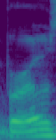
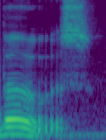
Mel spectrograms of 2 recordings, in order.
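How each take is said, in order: First: The word is said with an R sound. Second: The word is said with no R sound. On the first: The speaker calls it wrong. "It's not burrows. There's no R" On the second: The speaker calls it right. "that's how you pronounce that"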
